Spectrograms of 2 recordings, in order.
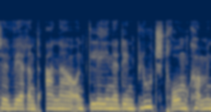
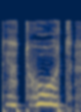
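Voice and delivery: high-pitched frightened whimper; 11 semitones higher than usual. A narrator's reading. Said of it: "wimmerte Lene".

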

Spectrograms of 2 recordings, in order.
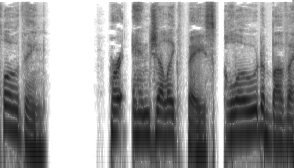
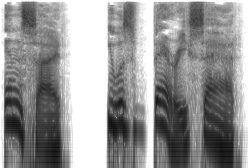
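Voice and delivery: ordinary delivery

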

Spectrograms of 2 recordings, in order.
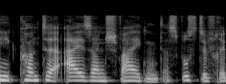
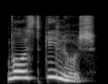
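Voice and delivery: curious question; 9 semitones higher, 3 dB louder than usual. Acted. Big sister asks after the other.

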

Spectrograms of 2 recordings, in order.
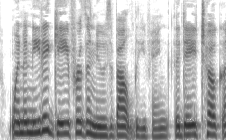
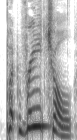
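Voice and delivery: protesting; 8 semitones higher, 5 dB louder, slower than usual. A narrator's reading. Anita protests.

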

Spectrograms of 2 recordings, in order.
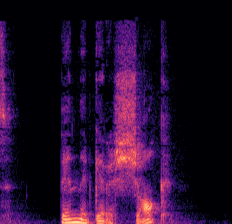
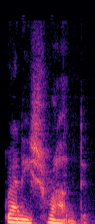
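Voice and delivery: usual speaking voice

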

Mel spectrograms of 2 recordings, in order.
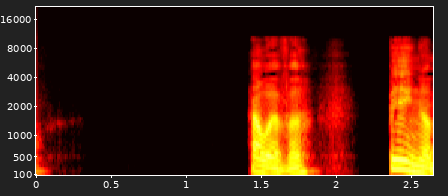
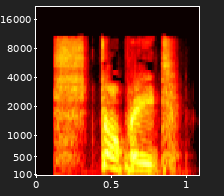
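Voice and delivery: snapping; 5 semitones higher than usual. Acted. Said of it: "snapped Mister Deadman".

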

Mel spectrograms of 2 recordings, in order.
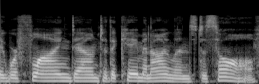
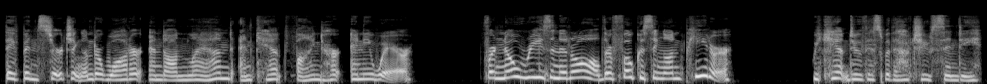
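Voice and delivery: choked voice; 5 semitones higher than usual. Acted. Mother pleading with Cindy, voice choking. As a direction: hold back tears while pleading. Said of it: "Dana's voice choked back".

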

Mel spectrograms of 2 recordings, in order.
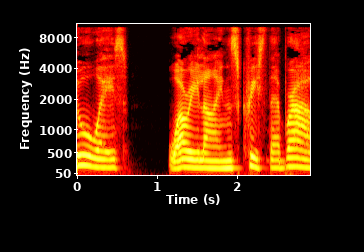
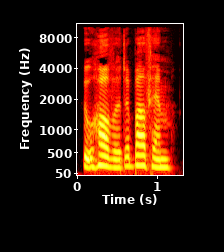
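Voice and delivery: usual speaking voice

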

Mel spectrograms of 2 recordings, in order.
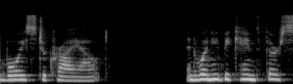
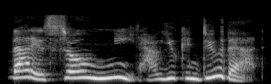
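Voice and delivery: high, loud, drawn-out admiration; delighted squeal; 8 semitones higher, 10 dB louder than usual. A narrator's reading. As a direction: squeal with delight, stretching the words slowly. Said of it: "he squealed".

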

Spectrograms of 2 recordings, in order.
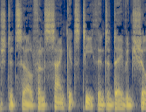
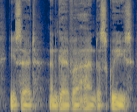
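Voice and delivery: usual speaking voice

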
